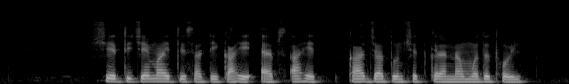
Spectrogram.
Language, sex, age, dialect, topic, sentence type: Marathi, male, 18-24, Standard Marathi, agriculture, question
